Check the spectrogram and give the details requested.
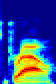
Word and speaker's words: drow: Folks who weren't around in the dark ages of pre-internet do not know the fights we would have over how you pronounce drow, right?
